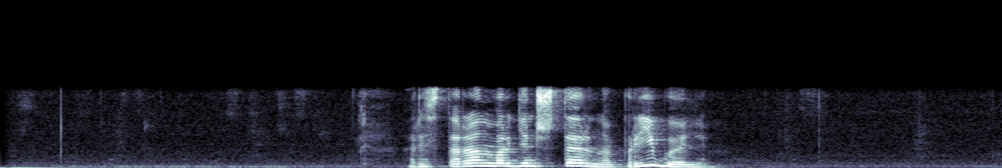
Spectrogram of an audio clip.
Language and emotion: Russian, positive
